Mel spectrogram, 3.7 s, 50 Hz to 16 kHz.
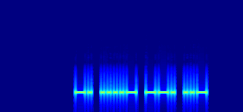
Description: Morse code, heard as a keyed tone, about 25 wpm, 700 Hz. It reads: N4GU
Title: Call Signs - 25wpm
